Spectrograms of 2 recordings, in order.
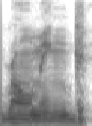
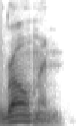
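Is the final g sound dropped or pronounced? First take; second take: pronounced; dropped. First: The final g sound is fully pronounced. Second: The final g sound is dropped. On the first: The speaker calls it wrong. "We don't say roaming. It's too much" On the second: The speaker calls it right. "We say Roman"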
